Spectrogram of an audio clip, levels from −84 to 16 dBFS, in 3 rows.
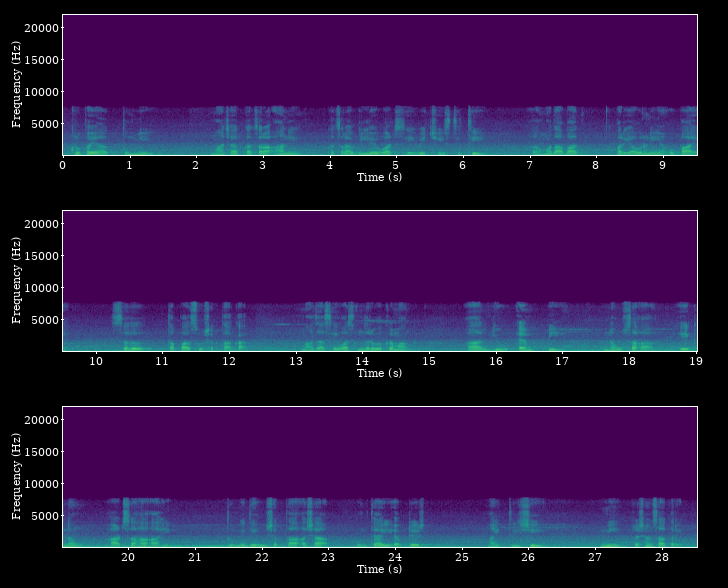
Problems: constant background noise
